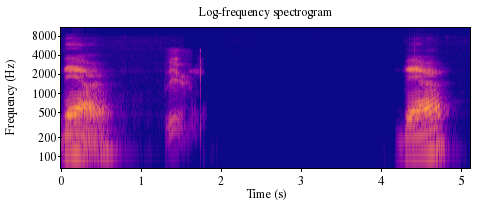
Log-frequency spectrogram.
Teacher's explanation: se pronuncia TH vozeado, E, schwa, R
